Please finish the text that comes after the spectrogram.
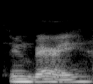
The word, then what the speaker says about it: Thunberg: Greta Thunberg, Thunberg, I guess as she pronounces it, more or less, the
